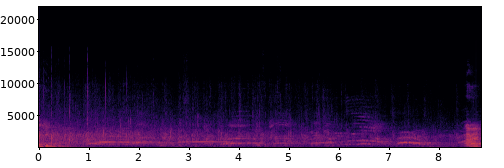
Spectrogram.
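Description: A man speaks through a loudspeaker in a large echoing hall.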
